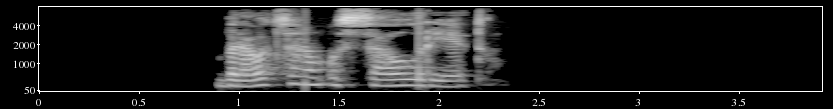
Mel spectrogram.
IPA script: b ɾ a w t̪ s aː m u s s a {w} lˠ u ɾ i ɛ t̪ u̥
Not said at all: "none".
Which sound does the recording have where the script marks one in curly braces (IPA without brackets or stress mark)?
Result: w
